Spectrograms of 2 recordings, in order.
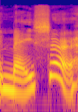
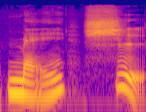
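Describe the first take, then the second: First: 没事儿 louder, with Beijing r-colored ending; Beijing accent. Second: 没事 slowly, with no r ending; standard pronunciation. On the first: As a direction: curl 没事儿 into a Beijing "shr". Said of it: "you are from Beijing area". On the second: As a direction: say 没事 ending in a plain falling shi. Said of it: "instead of saying". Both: Shown as a demonstration.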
